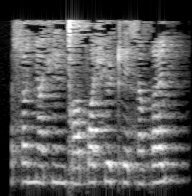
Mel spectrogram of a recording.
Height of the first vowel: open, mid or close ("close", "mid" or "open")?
open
